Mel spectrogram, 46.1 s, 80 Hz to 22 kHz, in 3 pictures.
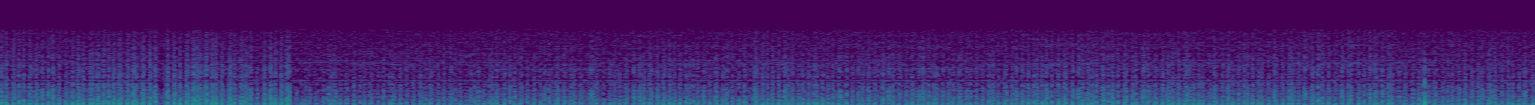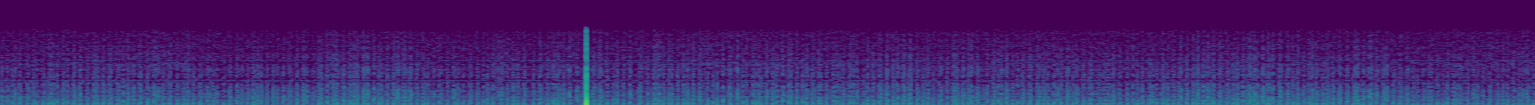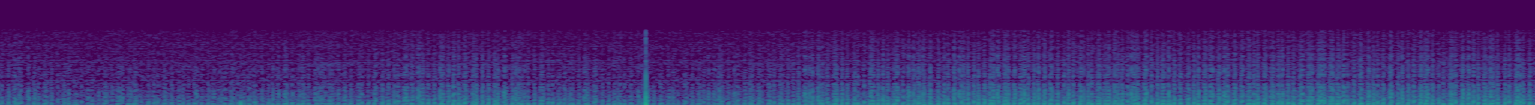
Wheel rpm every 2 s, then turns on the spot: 230, 230, 220, 200, 200, 230, 230, 230, 190, 100, 160, 230, 230, 230, 230, 230, 230, 230, 230, 230, 230, 230, 230.
none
